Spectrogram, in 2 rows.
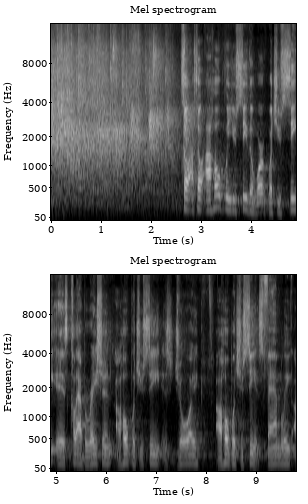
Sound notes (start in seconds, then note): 2.5 audience applauding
